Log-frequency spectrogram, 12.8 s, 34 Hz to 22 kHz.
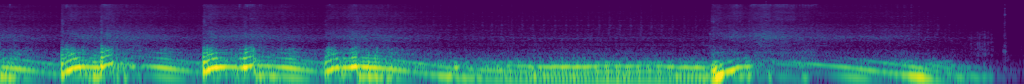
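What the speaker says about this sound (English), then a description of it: "Only a BMW 6-cylinder sounds like this." A BMW E30 335i Cabrio's six-cylinder engine with a Super Sprint exhaust and headers blips the throttle in a series of sharp, loud revs that rise and fall, then settles into a steadier rumble before a final rev, close up with no talking.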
